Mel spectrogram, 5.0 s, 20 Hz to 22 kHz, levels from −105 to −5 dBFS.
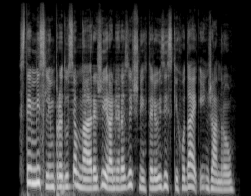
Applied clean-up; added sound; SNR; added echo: neural mask model DeepFilterNet 3.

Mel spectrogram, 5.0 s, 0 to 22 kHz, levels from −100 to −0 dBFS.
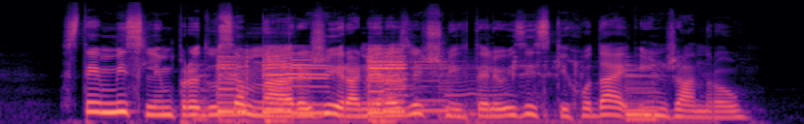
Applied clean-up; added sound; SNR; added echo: none; Guitar; 3 dB; none.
